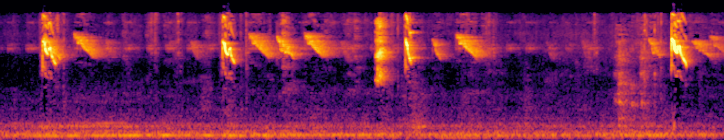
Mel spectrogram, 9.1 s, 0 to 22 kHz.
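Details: Calling to make other white-eyes respond, a male untrained white-eye from Pacitan (14/10/22) sounds a bright sharp chip followed by two or three high descending slurred notes, repeated every two to three seconds.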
